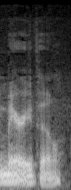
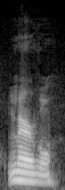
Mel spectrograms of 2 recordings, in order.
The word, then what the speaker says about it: Maryville: I liked when you said you can tell that you're local to the area because you didn't say Maryville. It was Maryville.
